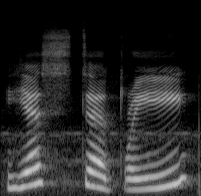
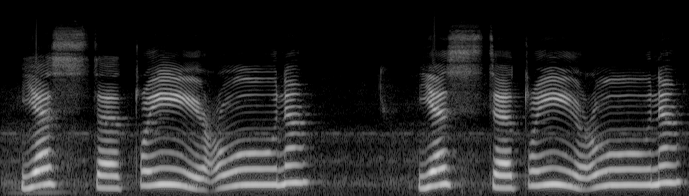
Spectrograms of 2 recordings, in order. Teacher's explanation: یستطیع یہاں پہ پیش کے بعد واو مدہ ایک الف کے برابر کھینچنا ہے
